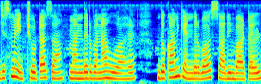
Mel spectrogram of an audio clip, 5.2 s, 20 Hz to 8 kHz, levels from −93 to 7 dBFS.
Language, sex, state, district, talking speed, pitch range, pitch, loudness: Hindi, female, Uttar Pradesh, Budaun, 170 wpm, 215-240 Hz, 220 Hz, -13 LUFS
